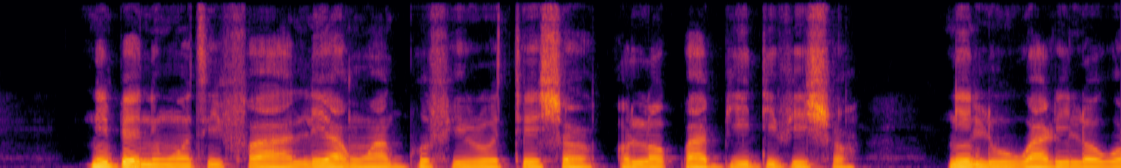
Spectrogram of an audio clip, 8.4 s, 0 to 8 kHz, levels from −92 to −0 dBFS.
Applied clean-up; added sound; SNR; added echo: none; none; none; none.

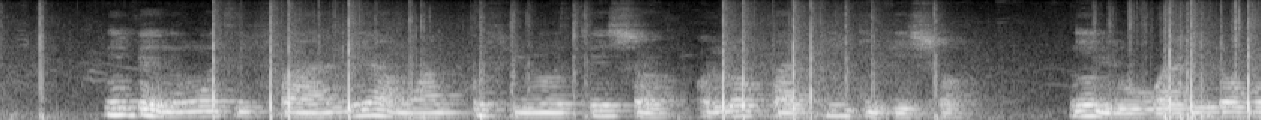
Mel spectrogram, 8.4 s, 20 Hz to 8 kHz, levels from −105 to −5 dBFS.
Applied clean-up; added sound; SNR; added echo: none; Fireworks; 8 dB; reverberation time 0.5 s.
